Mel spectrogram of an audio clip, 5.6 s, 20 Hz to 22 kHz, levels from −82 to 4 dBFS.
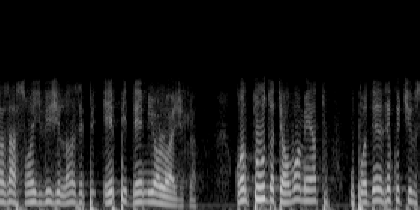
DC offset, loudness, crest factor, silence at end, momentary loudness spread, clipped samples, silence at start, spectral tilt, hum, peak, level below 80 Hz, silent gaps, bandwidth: under 0.1%; -25 LUFS; 18 dB; 0 s; 13 LU; under 0.1%; 0 s; -12 dB/octave; none; -8 dBFS; -36 dBFS; none; 4.8 kHz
